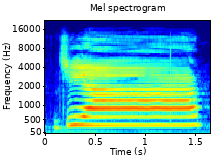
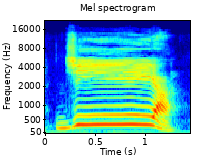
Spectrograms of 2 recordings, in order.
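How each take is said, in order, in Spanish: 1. El tono va sobre la a. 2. El tono va sobre la i. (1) "se escucha muy claro que el tono se está ejerciendo sobre la letra A" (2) "la palabra cambiaría la pronunciación y sería gia"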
